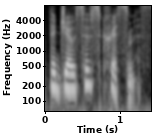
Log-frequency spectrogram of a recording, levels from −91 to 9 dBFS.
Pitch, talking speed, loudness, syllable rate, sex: 180 Hz, 125 wpm, -18 LUFS, 4.1 syllables/s, female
